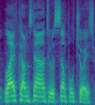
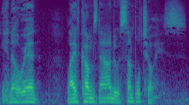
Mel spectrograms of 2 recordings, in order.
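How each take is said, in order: First: Said in the usual way. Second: Mock Japanese accent, lower, softer and slow; a playful put-on Japanese accent. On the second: Preacher quoting Andy from Shawshank in a mock Japanese accent. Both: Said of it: "That's my Japanese accent".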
